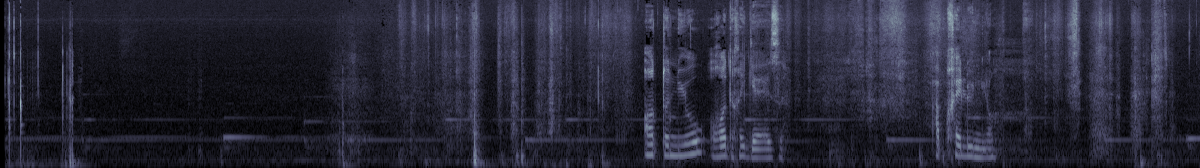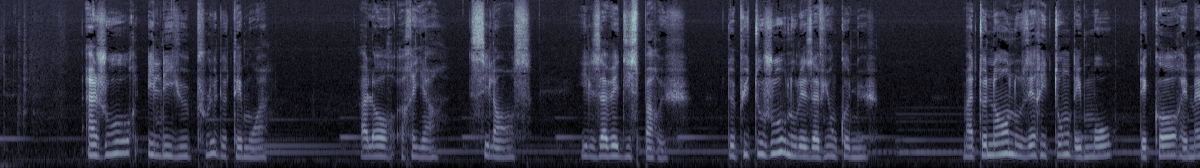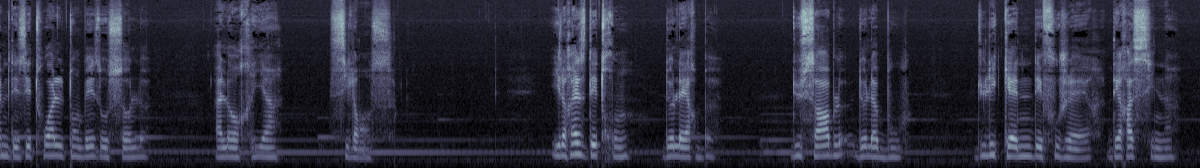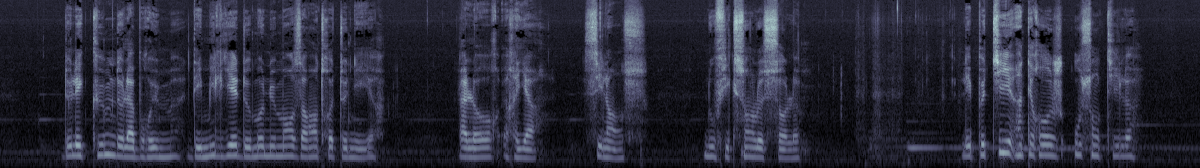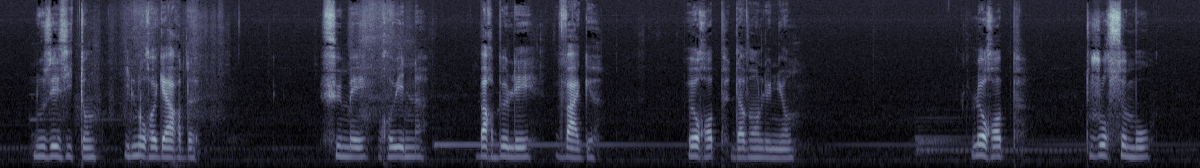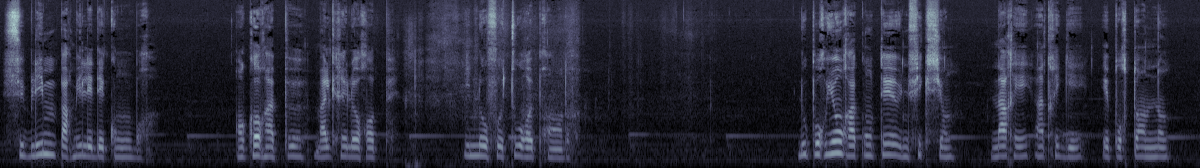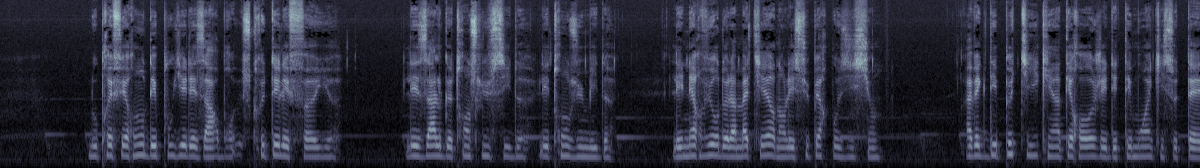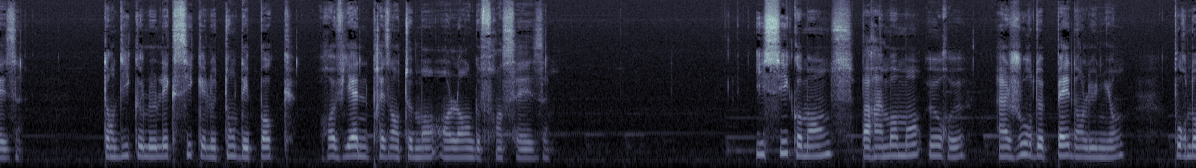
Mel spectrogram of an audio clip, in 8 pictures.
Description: MicroLectures d'extraits de quatre des livres reçus cette semaine par Poezibao.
